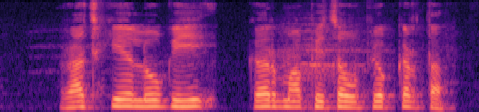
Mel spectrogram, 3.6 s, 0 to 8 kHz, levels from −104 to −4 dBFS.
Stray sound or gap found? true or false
false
